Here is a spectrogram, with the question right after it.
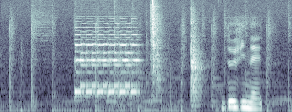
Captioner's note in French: sonnerie de téléphone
